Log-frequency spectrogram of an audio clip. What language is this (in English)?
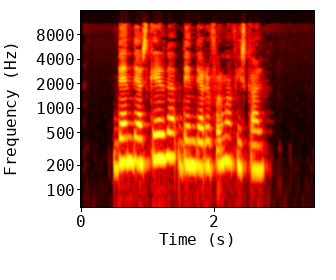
Galician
